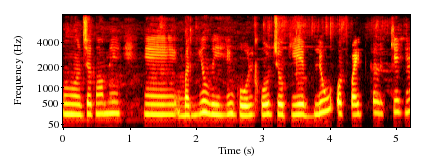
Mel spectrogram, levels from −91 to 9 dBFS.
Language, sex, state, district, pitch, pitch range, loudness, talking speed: Hindi, female, Uttar Pradesh, Muzaffarnagar, 240 Hz, 235-260 Hz, -15 LUFS, 90 wpm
